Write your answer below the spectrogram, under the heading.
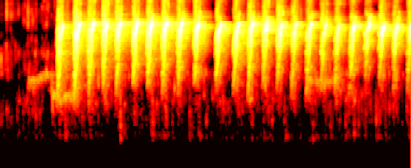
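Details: Female manggar in rapid-fire tembakan, used for mastering songbirds: a brief lower note, then an unbroken string of loud, sharp, high chips, evenly spaced and fast, lasting nearly four seconds.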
